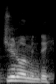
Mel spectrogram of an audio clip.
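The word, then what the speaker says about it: genome: 그래서 어떤 사람 거 하나 그거 읽어본 거를 인간 게놈 프로젝트, 영어로는 이제 발음이 지놈인데 휴먼 지놈 프로젝트를 했다고 그래요.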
